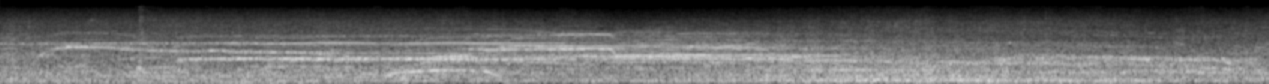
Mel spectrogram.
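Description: Riders on the Expedition Everest roller coaster screaming: several long, overlapping cries that rise and fall together and hold for a few seconds, over a steady noisy wash of water and crowd.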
